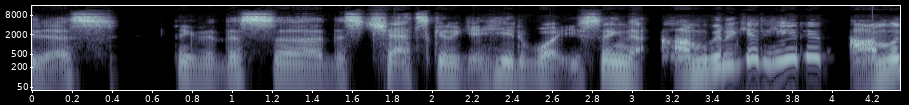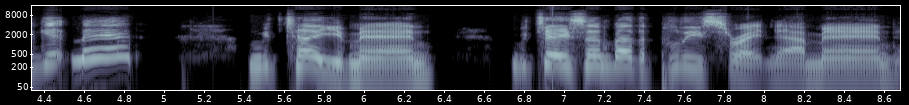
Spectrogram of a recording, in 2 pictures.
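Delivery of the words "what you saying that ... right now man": hammed-up indignant rant, pitch leaping up; mock outrage. Streamer feigns getting mad at his chat, mock outrage. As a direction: play at getting heated, louder and insistent. Mock outburst at being called heated.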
